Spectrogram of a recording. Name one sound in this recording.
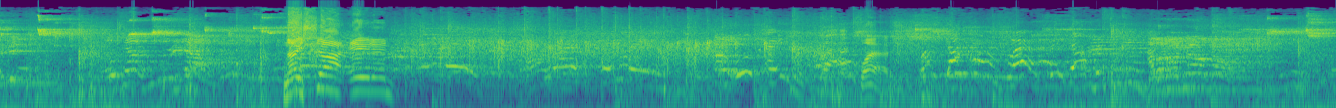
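Children and adults shout and cheer in a large echoing gym.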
